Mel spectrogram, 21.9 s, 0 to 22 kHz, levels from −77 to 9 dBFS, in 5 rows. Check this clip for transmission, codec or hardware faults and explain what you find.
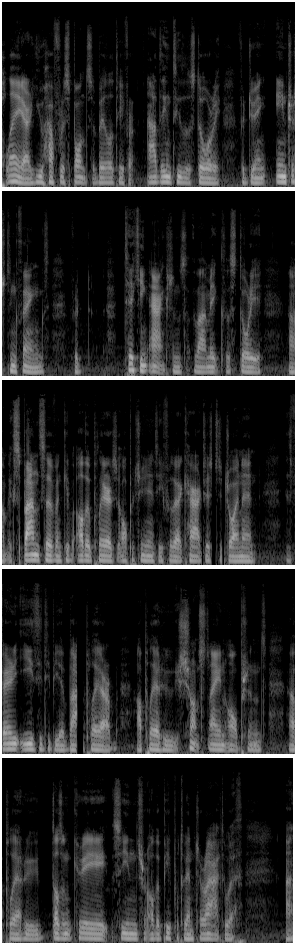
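AAC frame loss with muting occurs twice in this speech. Lost AAC frames have their spectrum zeroed by the decoder, and the overlapping transform windows taper the sound down and back up across each gap. From 11.79 to 12.13 s, short dropouts scattered over about 340 ms remove roughly 150 ms of audio, the longest lasting about 70 ms. At 14.30 to 14.41 s about 110 ms of audio drops out. Both are soft-edged silences.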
